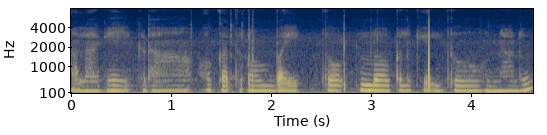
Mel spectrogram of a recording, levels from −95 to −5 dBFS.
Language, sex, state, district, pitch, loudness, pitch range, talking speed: Telugu, female, Andhra Pradesh, Annamaya, 175 Hz, -30 LUFS, 170-180 Hz, 105 wpm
